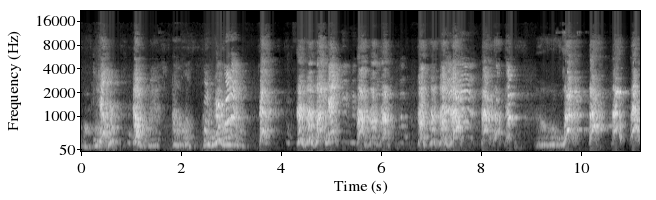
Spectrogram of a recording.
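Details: Golden Retriever named Milo, a pet dog fussing indoors over taking a tablet, gives loud, harsh barks repeated in irregular bursts through the clip, mixed with a woman talking to the dog in a small room.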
